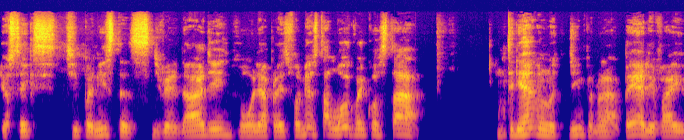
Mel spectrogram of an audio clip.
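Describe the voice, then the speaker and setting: An ordinary speaking voice, a man's, at a fairly high pitch and fairly quick pace. The intonation is fairly even, and the sound is dry and close with no echo. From Brazil, Campinas (São Paulo state). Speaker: percussionist. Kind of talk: interview.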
